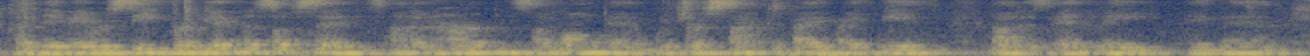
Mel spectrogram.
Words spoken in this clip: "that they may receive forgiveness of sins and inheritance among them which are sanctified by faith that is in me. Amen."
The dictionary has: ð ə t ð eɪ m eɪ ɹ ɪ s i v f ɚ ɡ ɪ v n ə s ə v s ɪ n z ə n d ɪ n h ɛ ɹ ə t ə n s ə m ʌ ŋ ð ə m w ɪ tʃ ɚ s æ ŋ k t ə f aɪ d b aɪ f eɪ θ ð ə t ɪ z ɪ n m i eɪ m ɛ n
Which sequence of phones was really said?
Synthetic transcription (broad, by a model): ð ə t ð eɪ m eɪ ɹ ɪ s i v f ɚ ɡ ɪ v n ə s ə v s ɪ n z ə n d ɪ n h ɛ ɹ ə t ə n s ə m ʌ ŋ ð ə m w ɪ tʃ ɚ s æ ŋ k t ə f aɪ d b aɪ f eɪ θ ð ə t ɪ z ɪ n m i eɪ m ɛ n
